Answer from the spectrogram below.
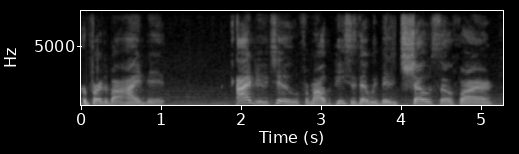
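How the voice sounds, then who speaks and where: A man giving casual commentary on a story game, reacting loudly and with slang. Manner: loud slangy reactions, jumps up in pitch when outraged. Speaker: gaming video creator. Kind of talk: casual let's-play commentary.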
